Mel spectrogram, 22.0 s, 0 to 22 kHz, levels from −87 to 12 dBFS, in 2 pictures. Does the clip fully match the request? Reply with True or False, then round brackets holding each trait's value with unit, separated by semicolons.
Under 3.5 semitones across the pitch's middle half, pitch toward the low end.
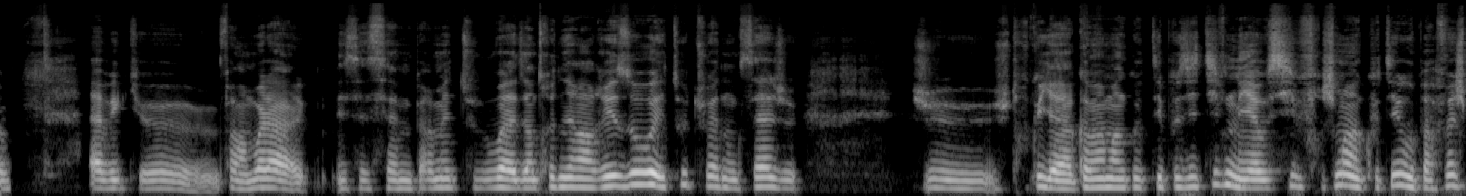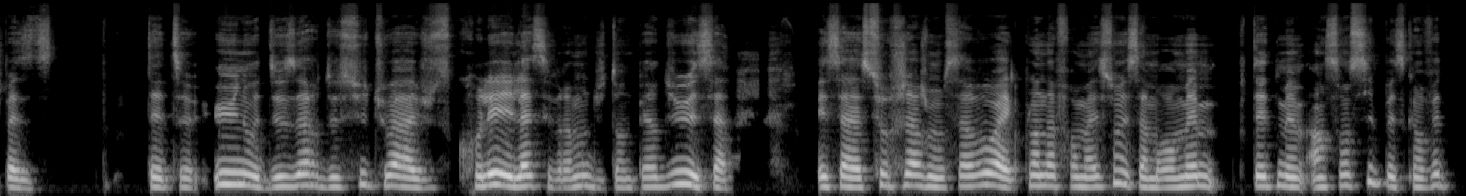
False (3.1 semitones; 195 Hz)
